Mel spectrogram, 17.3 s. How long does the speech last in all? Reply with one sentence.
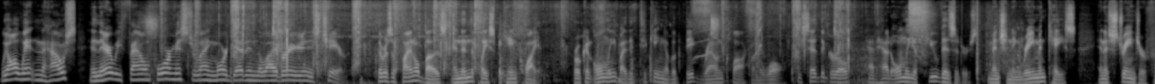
The speech can be heard for 17 seconds in total.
